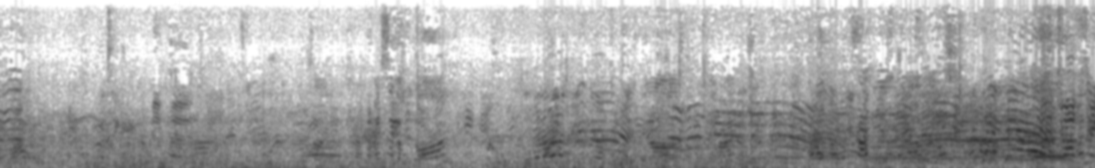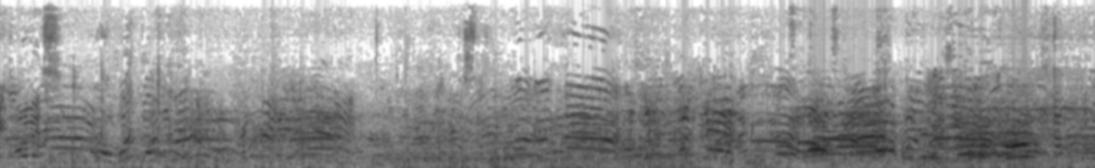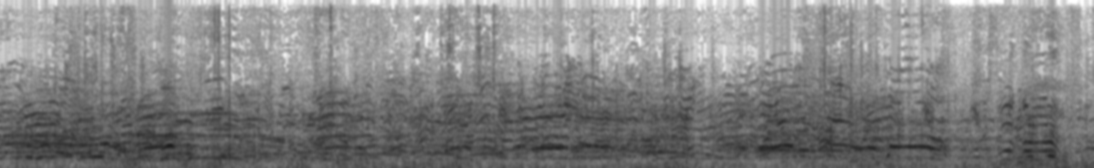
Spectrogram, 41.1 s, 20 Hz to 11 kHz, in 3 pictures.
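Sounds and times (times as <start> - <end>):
people talking and calling out: 0.0 - 41.0.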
